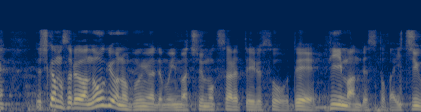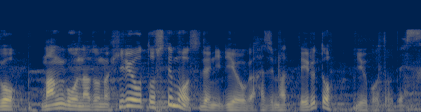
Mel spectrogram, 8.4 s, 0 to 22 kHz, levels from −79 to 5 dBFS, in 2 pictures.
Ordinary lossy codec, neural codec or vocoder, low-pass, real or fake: none; codec, 24 kHz, 3.1 kbps, DualCodec; 7.2 kHz; fake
